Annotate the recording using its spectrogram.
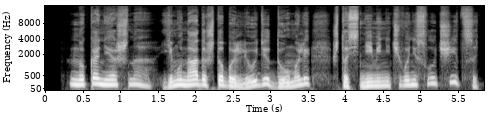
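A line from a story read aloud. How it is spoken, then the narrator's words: Quiet. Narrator (Russian): тихо проговорила она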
